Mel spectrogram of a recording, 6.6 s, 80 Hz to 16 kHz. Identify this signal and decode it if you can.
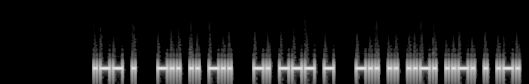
Morse code, heard as a keyed tone, about 31 wpm, 700 Hz. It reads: WE DID NOT DIFFER
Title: Sentences from Top 1000 Words - Review Part 6 - 30wpm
